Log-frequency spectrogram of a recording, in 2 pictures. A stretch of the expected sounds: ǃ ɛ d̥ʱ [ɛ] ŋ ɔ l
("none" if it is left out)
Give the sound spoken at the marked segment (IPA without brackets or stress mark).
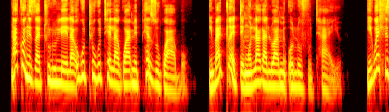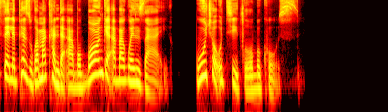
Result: ɛ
